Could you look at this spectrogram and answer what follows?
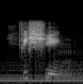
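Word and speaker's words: phishing: fishing as well so even though it's got a pH it's the same kind of pronunciation as fishing for trying to catch fish shiny did you have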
